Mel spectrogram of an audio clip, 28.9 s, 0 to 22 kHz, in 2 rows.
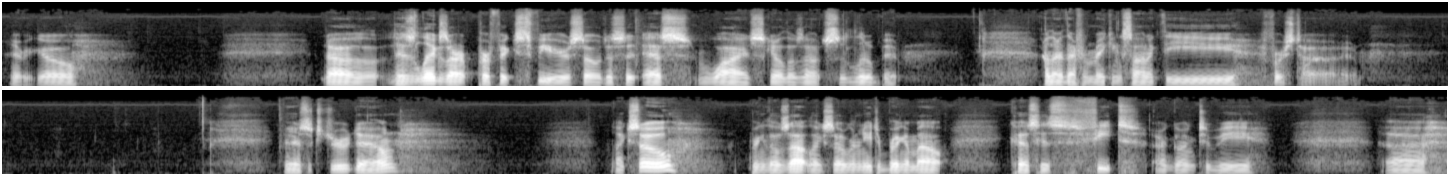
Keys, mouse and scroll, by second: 0.1-7.5 middle drag, 6.3 s, 7.6 middle click, 9.1-11.0 middle drag, 10.7 KP_3, 11.1-13.0 middle drag, 12.2 click, 13.4 click, 13.4 KP_3, 16.0-18.4 middle drag, 17.1 e, 20.7 KP_1, 21.7 g, 24.2 r, 26.0 g, 27.0-28.9 middle drag.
